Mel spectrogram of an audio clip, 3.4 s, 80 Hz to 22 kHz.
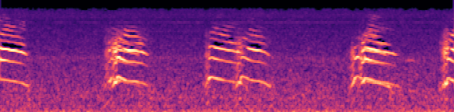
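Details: Herring gull (argenteus) recorded in the Uitkerkse Polder, Belgium, February 2011, calling with strident falling yelps, single or doubled, spaced about a second apart against soft background hiss.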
